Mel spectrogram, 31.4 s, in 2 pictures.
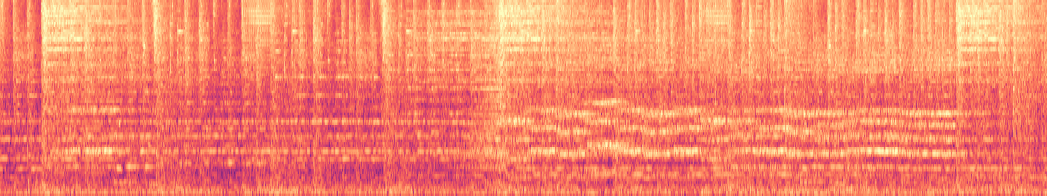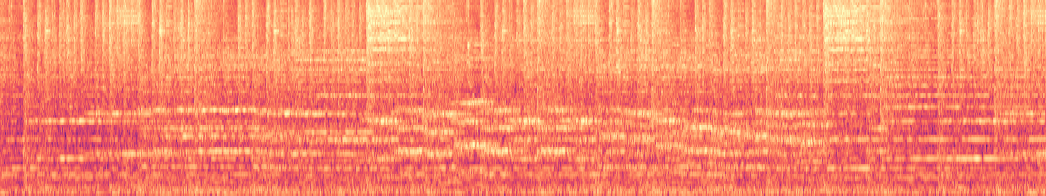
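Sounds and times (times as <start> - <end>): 
epic cinematic trailer music: 0.0 - 31.3.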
